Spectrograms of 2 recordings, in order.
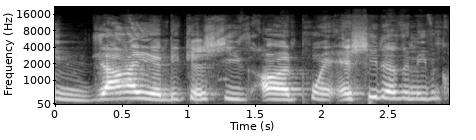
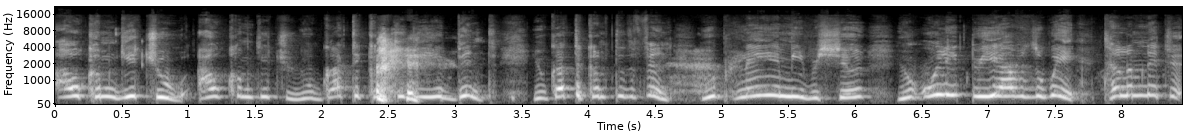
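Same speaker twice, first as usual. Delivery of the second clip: put-on Haitian accent, pitched up; 6 semitones higher than usual. Retelling how a woman insisted he come to the event, Haitian accent. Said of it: "you know her Haitian accent".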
